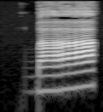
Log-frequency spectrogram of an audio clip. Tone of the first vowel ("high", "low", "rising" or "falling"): rising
